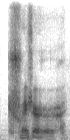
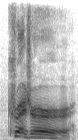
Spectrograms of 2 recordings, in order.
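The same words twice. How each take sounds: First: First of three rising cries; excited cry. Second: Much higher, louder squeal; ecstatic shout. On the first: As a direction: say it with growing glee. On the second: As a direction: burst out in greedy delight. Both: Acted. Building excitement.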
